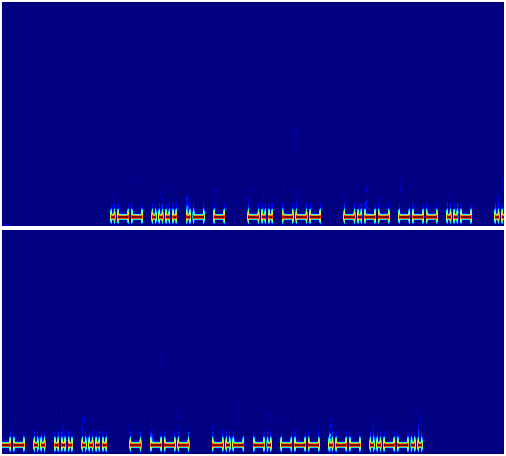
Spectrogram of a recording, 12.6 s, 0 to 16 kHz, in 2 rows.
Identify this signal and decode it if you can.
Morse code, heard as a keyed tone, about 28 wpm, 700 Hz. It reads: WHAT DO YOU WISH TO KNOW?
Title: Sentences from Top 1600 Words 28wpm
